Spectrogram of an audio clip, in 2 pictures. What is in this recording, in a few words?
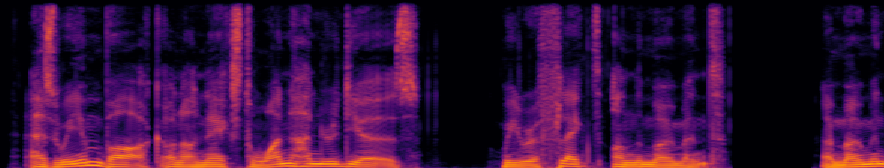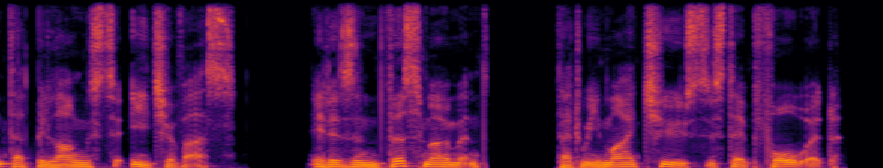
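South African English, General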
